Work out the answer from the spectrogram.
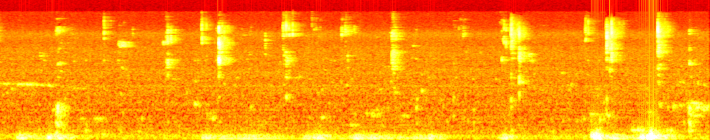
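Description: Close-miked eating sounds: scattered wet mouth clicks and lip smacks from chewing and finger-eating, with two soft low thumps about six seconds in.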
